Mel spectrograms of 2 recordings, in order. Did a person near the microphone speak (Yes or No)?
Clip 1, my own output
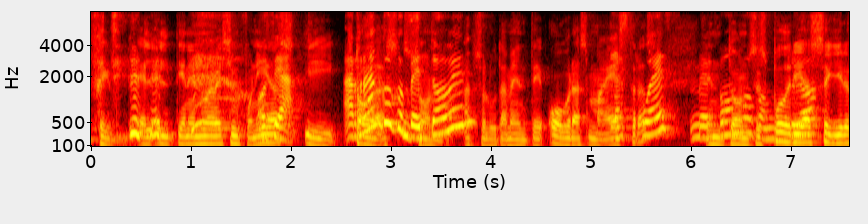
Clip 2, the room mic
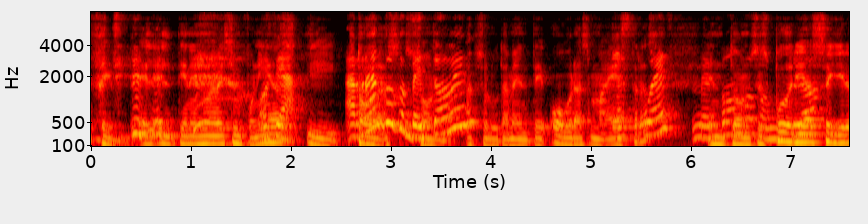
No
